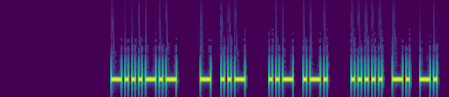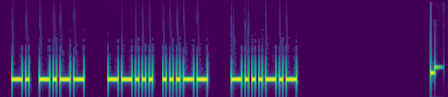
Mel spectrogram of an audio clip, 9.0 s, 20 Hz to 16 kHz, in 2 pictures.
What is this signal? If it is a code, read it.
Morse code, heard as a keyed tone, about 34 wpm, 700 Hz. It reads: <BK> TU UR 5NN NY 73 <BK>
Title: Common QSO Phrases Encore 35wpm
